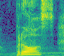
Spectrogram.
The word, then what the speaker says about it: ProZ: También uso PROS, o PROZ se escribe, como una Z, PROS, en la parte de glosario.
